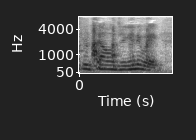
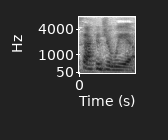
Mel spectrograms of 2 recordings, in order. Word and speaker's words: Sacagawea: part of some individuals with names I cannot pronounce Alan G way they joined the expedition I think oh it's Sacagawea I've just never I don't know I've ever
